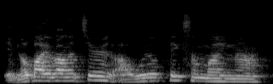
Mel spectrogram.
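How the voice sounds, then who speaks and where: A man's voice: fairly high pitch, animated, fairly quick. A man in his twenties presenting an online workshop, talking in an easygoing way with many fillers over a video call. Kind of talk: relaxed workshop facilitation.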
